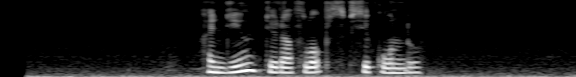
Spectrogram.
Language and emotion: Russian, neutral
